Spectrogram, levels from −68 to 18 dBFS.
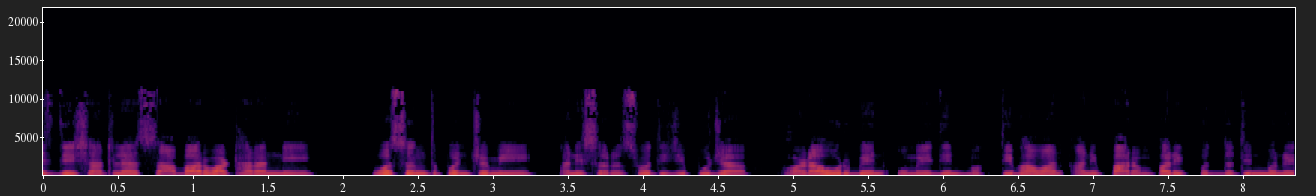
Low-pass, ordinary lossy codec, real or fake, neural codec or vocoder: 19.8 kHz; MP3, 48 kbps; real; none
